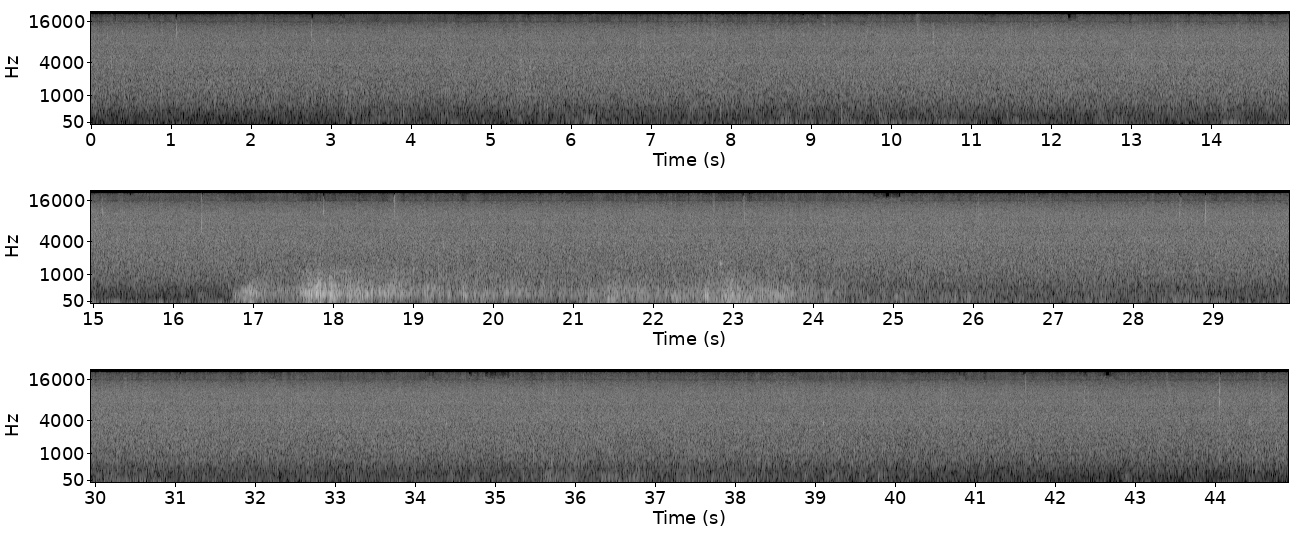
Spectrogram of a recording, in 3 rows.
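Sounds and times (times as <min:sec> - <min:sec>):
steady rain hiss: 0:00.0 - 0:44.9
thunder rumble: 0:16.8 - 0:26.8.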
